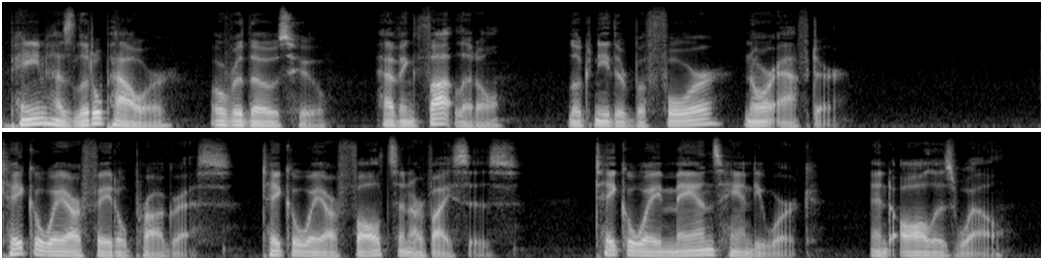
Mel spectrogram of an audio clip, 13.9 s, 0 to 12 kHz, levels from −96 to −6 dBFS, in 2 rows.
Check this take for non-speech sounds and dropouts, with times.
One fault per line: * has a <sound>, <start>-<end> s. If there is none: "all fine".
all fine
